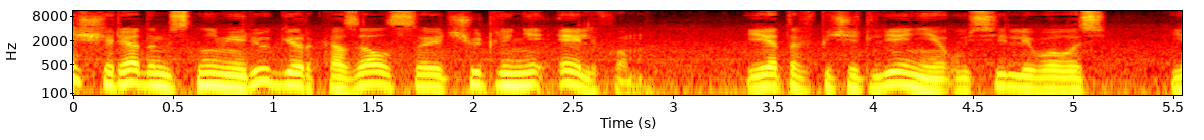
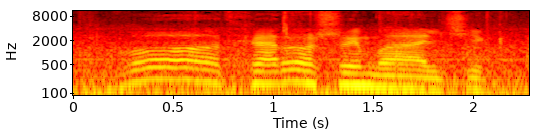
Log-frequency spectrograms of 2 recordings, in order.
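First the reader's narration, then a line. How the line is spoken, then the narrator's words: Cooing. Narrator (Russian): ворковал Рюгер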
